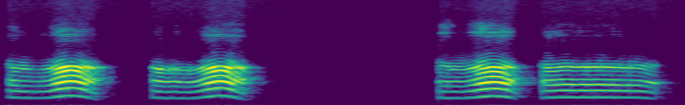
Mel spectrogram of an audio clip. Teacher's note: Dan memiliki sifat rokhwah. Jadi ngalir ya, jangan sampai mantul.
